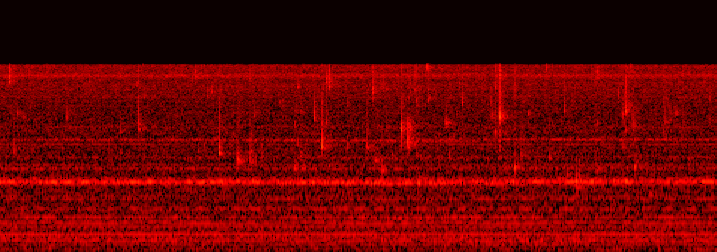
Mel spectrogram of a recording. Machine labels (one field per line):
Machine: pump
